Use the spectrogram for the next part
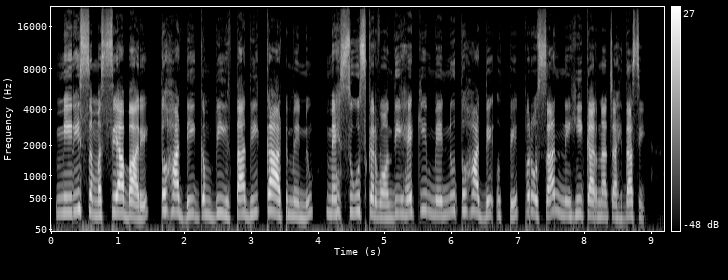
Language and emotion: Punjabi, disgusted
